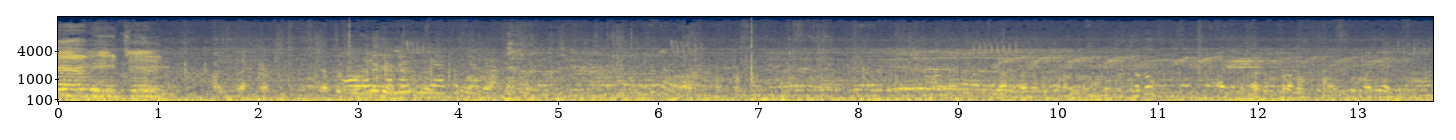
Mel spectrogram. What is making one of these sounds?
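Several people talk at a distance outdoors.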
